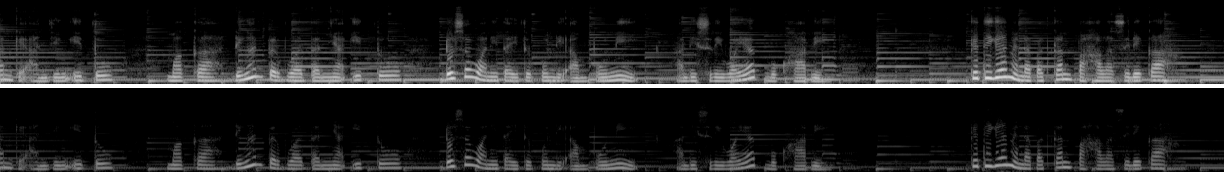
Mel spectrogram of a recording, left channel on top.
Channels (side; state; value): right; quieter; 16.4 dB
